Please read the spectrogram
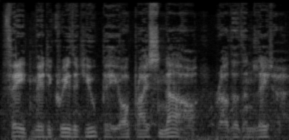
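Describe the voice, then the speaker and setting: A man playing a grave veteran leader of a warrior order in a fantasy game, measured, formal and authoritative. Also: sits low, steady tone, a bit bright, slight background noise. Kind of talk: scripted fantasy game dialogue.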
